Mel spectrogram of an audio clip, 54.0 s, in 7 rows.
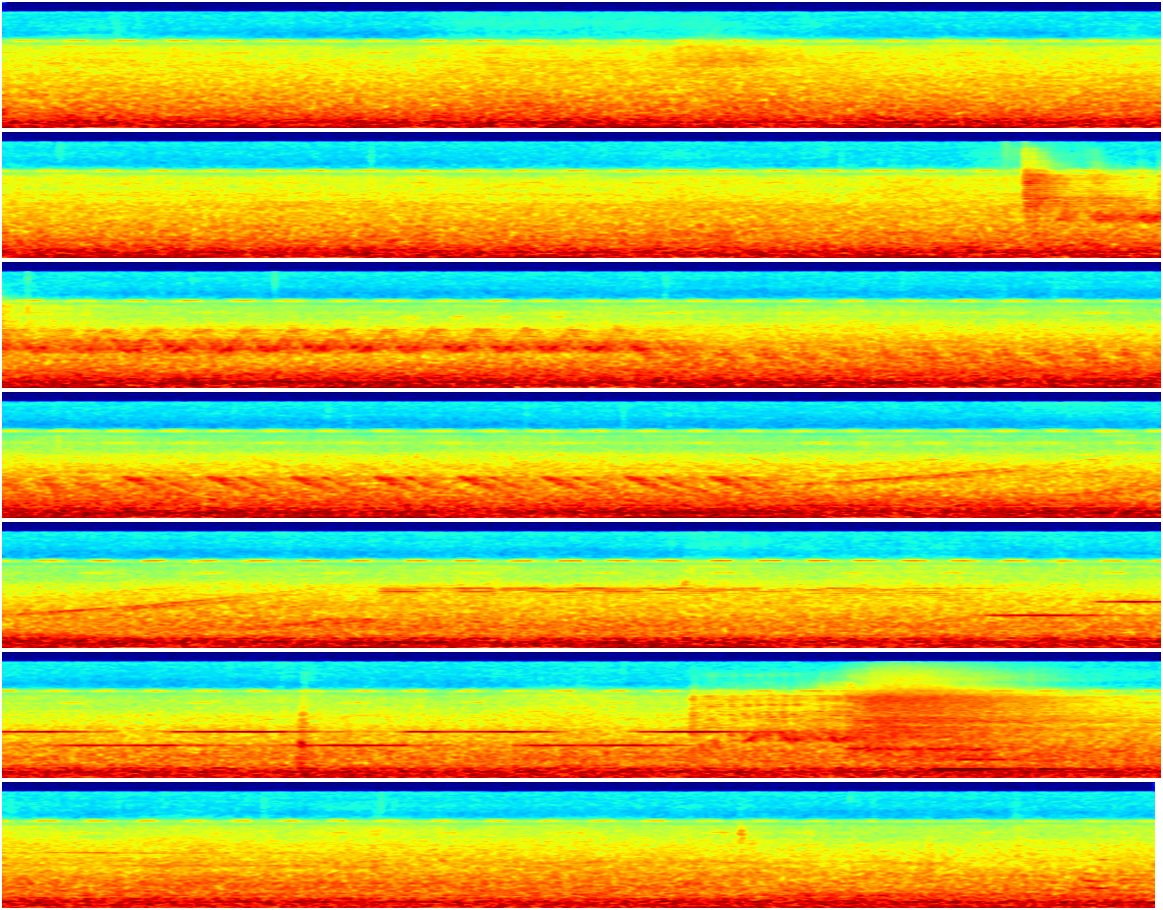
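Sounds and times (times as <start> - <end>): crickets trilling: 0.0 - 54.0
train equipment humming: 32.0 - 54.0.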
